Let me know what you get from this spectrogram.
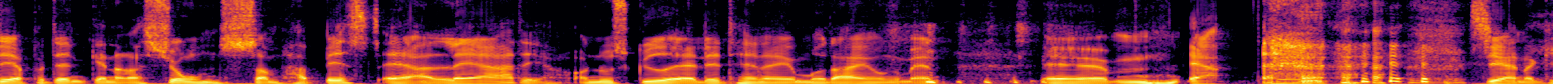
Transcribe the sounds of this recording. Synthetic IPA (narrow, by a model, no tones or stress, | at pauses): e̝ːɐ̰pʰɒ̽d̥en̰ɡ̥enəʁɑ̈ɕo̝̰ːnsɒ̽mhɑ̈b̥esd̥æælæːɐd̥e̝ɒ̽nusɡ̥yðˠɐjɑ̈ɪle̝d̥hen̰ɛɪmo̝ð̞̰ˠd̥ɑ̈ɪɔ̽ŋəmæn̰ømjæ | siɐhænɒkʰ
